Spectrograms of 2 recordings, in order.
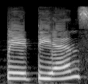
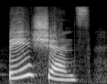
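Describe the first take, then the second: First: The middle consonant is a 't' sound. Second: The middle consonant is an 'sh' sound. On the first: The speaker calls it wrong. "इसे पेटियंस नहीं पढ़ेंगे" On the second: The speaker calls it right. "इसकी pronunciation है यहाँ पर पेशेंस"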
